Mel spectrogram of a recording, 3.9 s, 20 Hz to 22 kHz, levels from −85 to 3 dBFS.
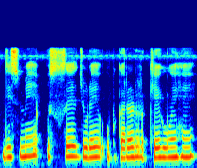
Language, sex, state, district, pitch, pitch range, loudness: Hindi, female, Uttar Pradesh, Lucknow, 205 Hz, 200-215 Hz, -14 LUFS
